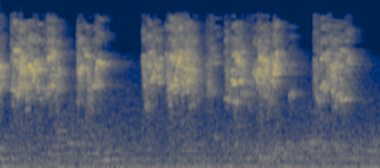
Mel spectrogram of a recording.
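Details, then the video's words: High, gritty lovebird chatter from a training recording for caged songbirds: five separate loud bursts of rapid squeaky notes with clear silences between them. "Masteran Suara Burung Love Bird"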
